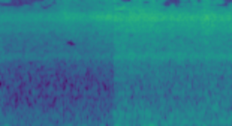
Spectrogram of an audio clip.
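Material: Nothing is struck.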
